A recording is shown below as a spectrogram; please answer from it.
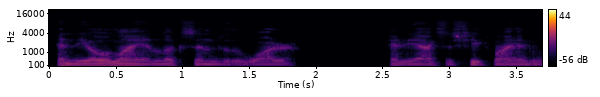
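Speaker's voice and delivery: normal talking voice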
